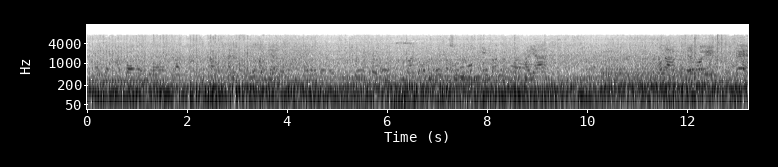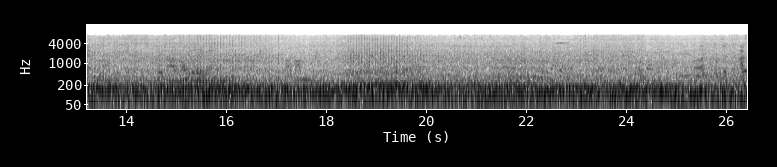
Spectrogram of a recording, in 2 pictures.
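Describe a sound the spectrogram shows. A motorcycle engine hums and revs nearby.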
